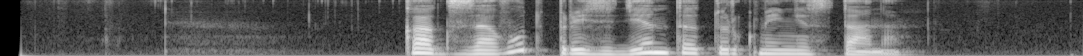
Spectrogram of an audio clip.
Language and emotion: Russian, neutral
